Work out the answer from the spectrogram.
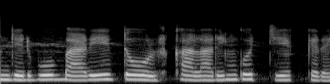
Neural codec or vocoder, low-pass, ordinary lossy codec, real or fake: none; none; none; real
